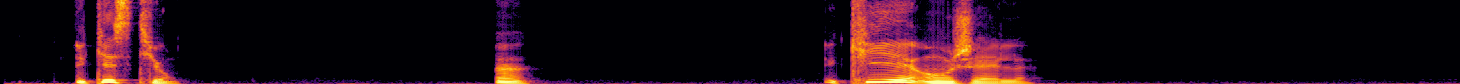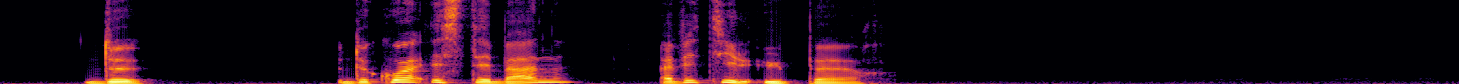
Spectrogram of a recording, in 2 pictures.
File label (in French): questions dialogue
